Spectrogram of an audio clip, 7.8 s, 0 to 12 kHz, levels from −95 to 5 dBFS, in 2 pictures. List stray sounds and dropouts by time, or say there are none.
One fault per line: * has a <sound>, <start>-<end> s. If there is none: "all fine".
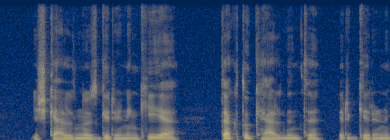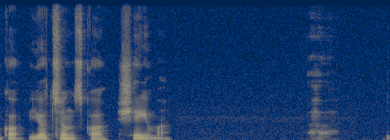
* has a cough, 7.0-7.3 s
